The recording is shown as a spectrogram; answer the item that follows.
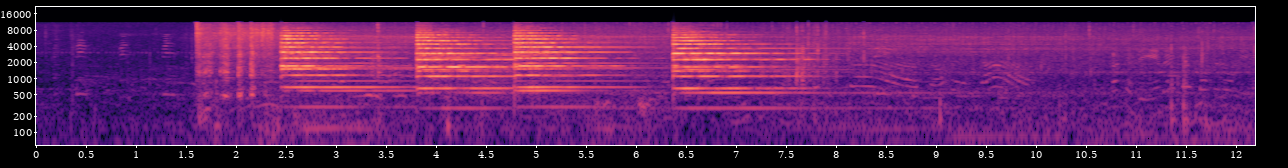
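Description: Wheel-hung bronze church bells from a five-bell peal tuned in A, swung and rung as a funeral concerto. After a quiet start, four separate bell strikes come about a second apart, each ringing on and overlapping the next, then dying away.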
